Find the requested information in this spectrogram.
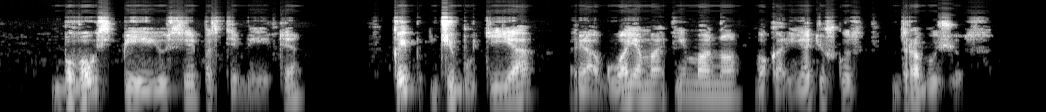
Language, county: Lithuanian, Kaunas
